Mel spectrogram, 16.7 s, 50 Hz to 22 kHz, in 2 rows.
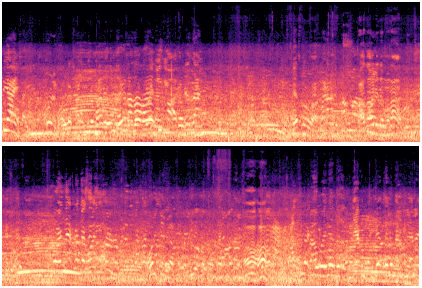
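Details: Sahiwal bulls and calves at the opening of Aftabganj cattle market, Dinajpur, on 1 February 2025; several drawn-out, low, wavering moos rise and fall, overlapping one another amid constant crowd chatter and bargaining voices.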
